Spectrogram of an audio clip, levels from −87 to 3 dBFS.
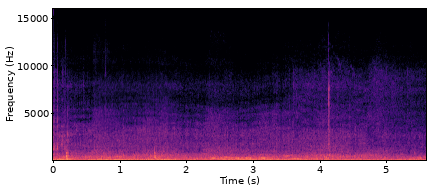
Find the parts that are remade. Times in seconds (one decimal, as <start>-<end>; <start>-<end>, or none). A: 0.6-1.8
